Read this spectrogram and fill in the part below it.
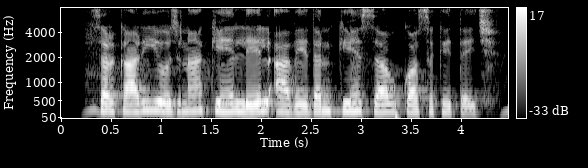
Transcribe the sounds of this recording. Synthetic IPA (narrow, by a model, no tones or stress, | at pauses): səɾkaɾijod͡ʒnakẽlelaʋed̪ənkẽsəbʱkɔsəkət̪əjt͡ʃʰ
